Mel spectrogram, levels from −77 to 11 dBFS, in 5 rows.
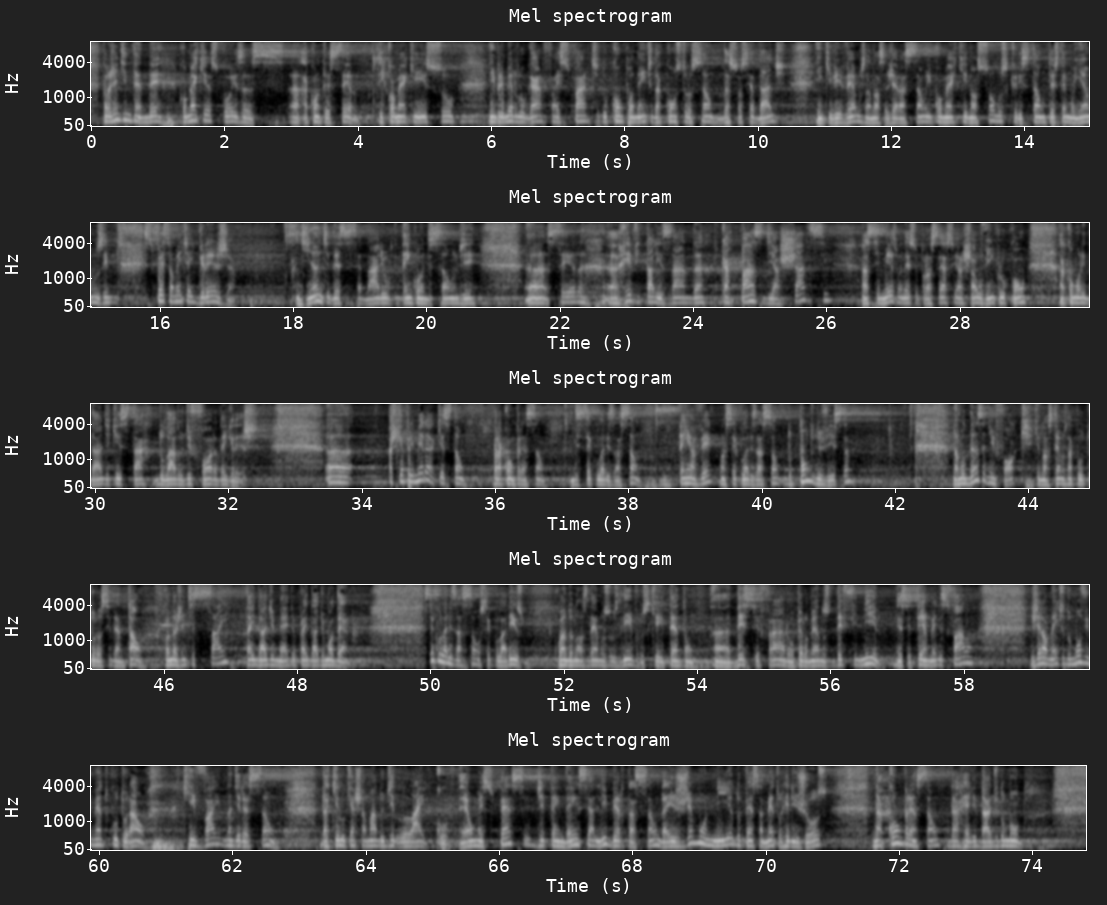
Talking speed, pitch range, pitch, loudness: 135 wpm, 115-135 Hz, 125 Hz, -19 LUFS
